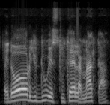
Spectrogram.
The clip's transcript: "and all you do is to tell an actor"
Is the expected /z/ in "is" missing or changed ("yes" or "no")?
yes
